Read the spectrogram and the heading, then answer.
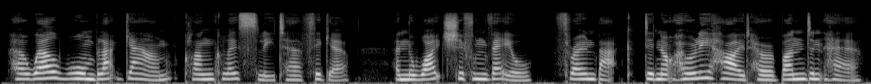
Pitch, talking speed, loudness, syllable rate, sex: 235 Hz, 165 wpm, -17 LUFS, 4.5 syllables/s, female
